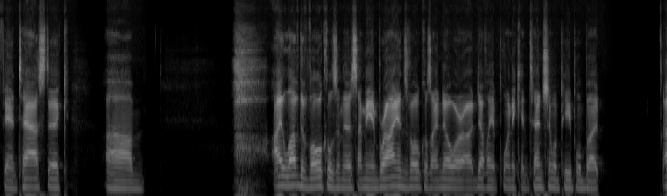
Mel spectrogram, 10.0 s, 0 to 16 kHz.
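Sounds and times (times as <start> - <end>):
man sighing: 3.4 - 4.1.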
